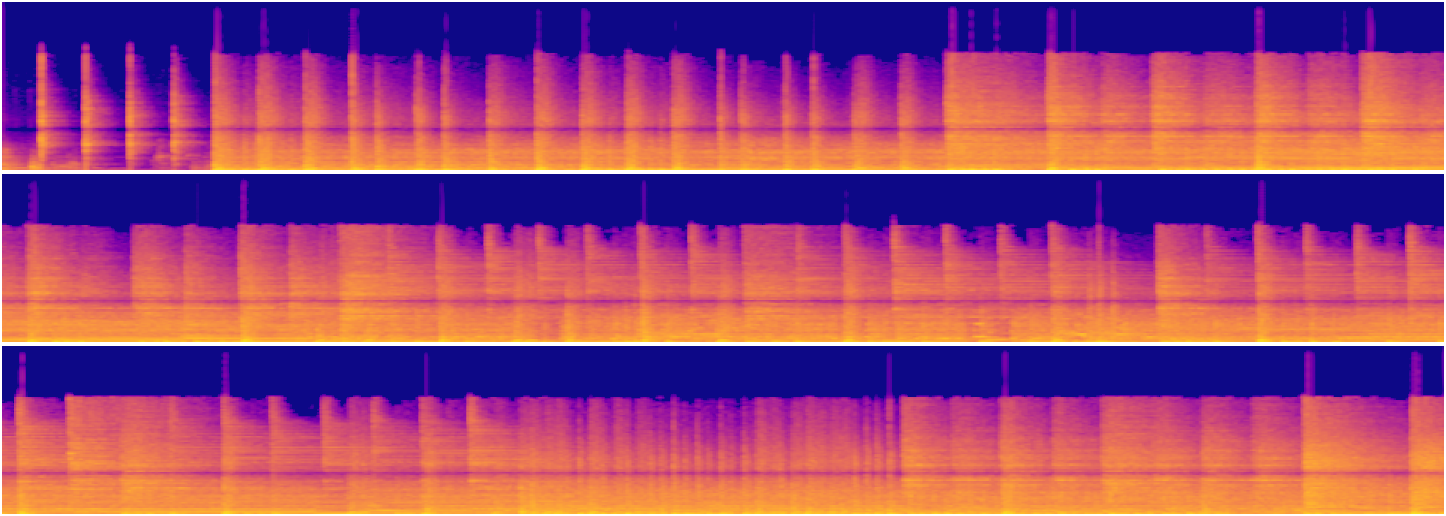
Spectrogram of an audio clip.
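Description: Drum kit played by hand with sticks: a few scattered hits, then about a second and a half in, fast, loud playing on the bass drum, snare and cymbals that runs on without a break.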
